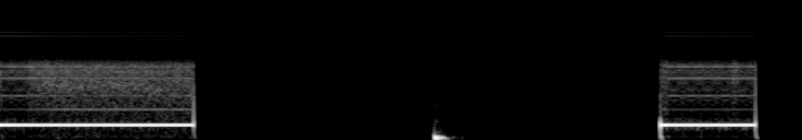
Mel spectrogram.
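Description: A telephone call tone sounds while a number is dialled out: a steady buzzing tone lasts about a second and a half, then comes a long silence broken by a short low thump, then a second, shorter tone.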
